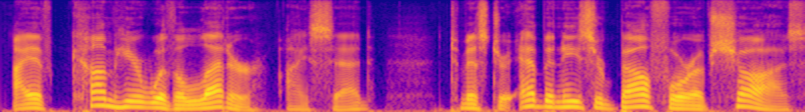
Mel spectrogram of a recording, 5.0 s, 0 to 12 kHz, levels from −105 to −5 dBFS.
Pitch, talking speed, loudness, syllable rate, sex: 130 Hz, 180 wpm, -16 LUFS, 4.9 syllables/s, male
